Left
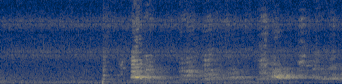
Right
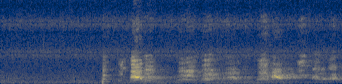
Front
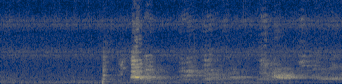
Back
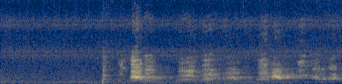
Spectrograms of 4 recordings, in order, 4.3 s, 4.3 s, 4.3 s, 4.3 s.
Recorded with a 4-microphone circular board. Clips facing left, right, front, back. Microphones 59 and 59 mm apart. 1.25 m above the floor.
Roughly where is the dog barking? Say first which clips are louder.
Right 9 dB, back 6 dB; right.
